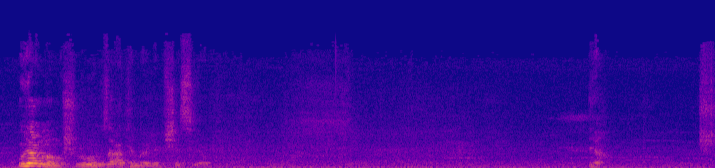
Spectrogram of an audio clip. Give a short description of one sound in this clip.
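An elderly man speaks calmly into a nearby microphone.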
